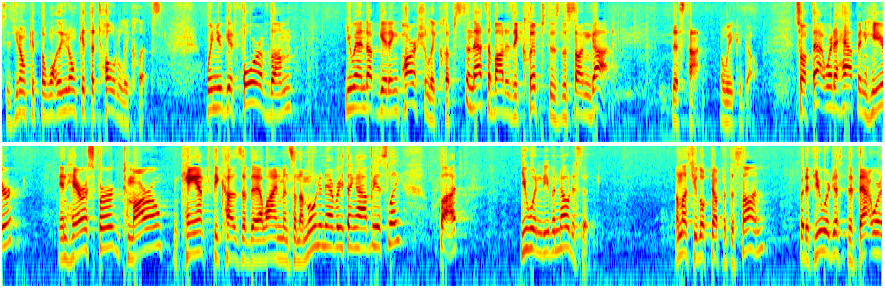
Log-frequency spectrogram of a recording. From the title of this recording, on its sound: Live Class Lecture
